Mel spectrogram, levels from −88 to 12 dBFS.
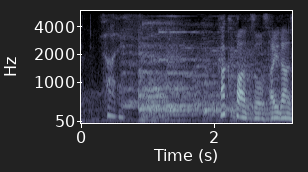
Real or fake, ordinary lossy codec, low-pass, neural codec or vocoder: fake; none; 5.4 kHz; codec, 16 kHz in and 24 kHz out, 2.2 kbps, FireRedTTS-2 codec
